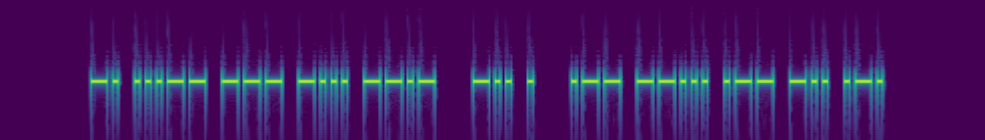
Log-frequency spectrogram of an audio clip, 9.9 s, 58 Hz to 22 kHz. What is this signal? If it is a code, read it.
Morse code, heard as a keyed tone, about 22 wpm, 700 Hz. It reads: N3OBQ DE W7WDR
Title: USA Callsign DE Callsign - 5 Characters - 22wpm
